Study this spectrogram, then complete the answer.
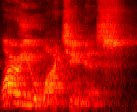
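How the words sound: The question is asked in a harsh, accusing tone. The parent is scolding and judging. The speaker calls it wrong. "Your tone would turn a kid totally off"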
